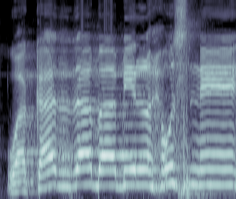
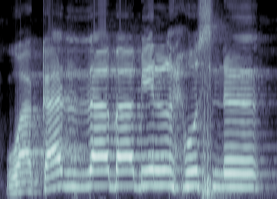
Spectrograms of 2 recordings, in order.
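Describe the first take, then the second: First: The final vowel leans strongly toward e. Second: The final vowel leans slightly toward e. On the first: "membaca dengan al-imalah al-kubra" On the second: "membaca dengan taklil"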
